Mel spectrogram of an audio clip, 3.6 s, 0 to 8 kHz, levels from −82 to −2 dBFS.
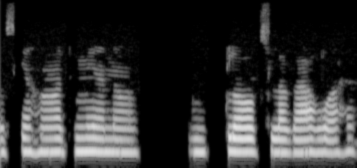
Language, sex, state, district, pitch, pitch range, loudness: Hindi, female, Bihar, Araria, 195 Hz, 190-195 Hz, -17 LUFS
